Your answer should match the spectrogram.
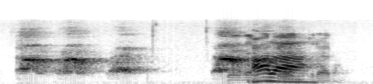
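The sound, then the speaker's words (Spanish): A dog barks: three quick barks in a row, a brief pause, then one longer, wavering bark that trails off. “Y ahora Pancho se apunta, ya tenemos perro.”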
